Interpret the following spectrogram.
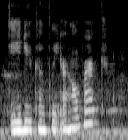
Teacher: For yes or no questions, like did you complete your homework? It's a rising kind of tone.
